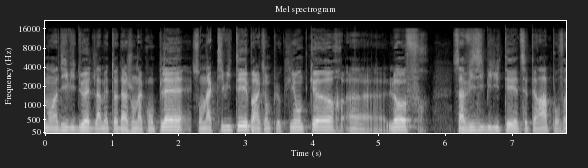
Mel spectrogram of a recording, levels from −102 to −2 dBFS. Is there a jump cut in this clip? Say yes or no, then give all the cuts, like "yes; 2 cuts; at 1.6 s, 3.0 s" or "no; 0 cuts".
yes; 1 cut; at 2.2 s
